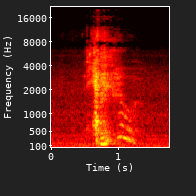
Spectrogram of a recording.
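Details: Adult woman with a viral illness and a blocked nose in the morning, sneezing on purpose to clear it: a single forceful, wet, congested sneeze with a voiced trailing exhale; congested sneeze.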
